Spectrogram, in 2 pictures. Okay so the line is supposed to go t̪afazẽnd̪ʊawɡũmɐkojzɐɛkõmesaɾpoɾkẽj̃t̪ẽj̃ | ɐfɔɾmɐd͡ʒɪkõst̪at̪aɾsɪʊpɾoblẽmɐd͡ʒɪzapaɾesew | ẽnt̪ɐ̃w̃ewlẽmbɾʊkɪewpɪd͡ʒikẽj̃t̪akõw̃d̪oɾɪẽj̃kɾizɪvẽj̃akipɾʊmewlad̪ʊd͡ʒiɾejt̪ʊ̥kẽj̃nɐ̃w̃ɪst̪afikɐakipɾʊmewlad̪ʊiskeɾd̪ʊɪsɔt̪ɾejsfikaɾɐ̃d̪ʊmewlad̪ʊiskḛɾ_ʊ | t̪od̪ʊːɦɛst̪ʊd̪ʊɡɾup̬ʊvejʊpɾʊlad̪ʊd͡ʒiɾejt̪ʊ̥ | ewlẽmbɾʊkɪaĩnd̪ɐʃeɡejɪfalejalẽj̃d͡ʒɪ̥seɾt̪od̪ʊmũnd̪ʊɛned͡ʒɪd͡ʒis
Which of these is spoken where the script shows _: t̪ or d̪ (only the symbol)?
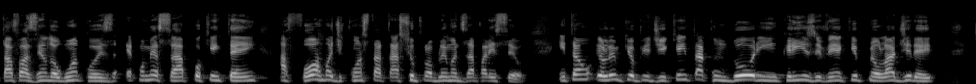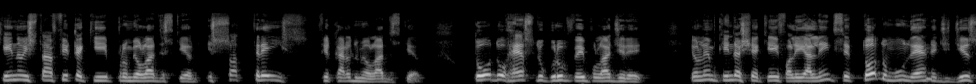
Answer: d̪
